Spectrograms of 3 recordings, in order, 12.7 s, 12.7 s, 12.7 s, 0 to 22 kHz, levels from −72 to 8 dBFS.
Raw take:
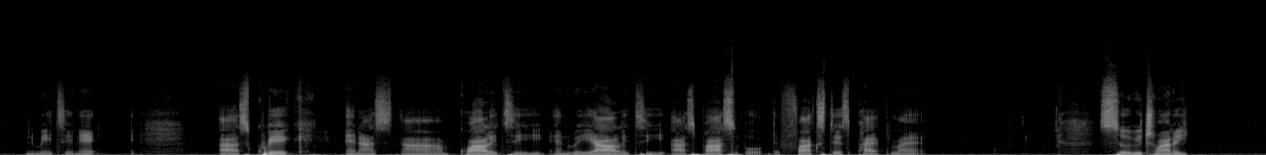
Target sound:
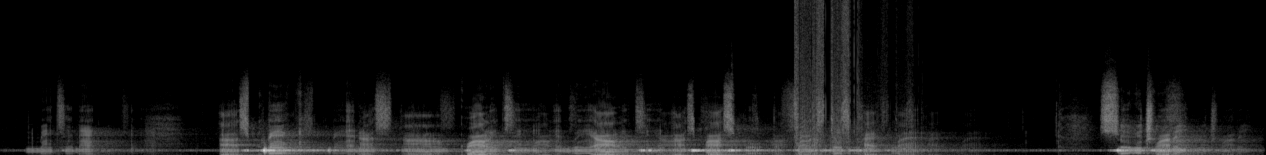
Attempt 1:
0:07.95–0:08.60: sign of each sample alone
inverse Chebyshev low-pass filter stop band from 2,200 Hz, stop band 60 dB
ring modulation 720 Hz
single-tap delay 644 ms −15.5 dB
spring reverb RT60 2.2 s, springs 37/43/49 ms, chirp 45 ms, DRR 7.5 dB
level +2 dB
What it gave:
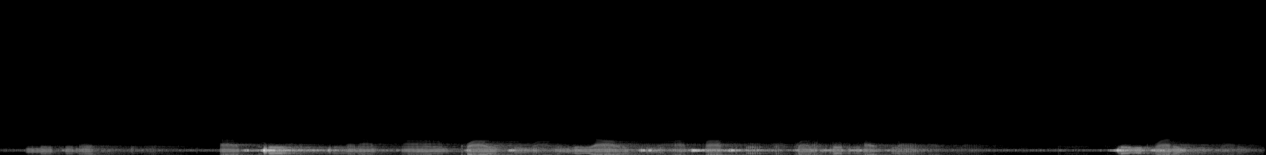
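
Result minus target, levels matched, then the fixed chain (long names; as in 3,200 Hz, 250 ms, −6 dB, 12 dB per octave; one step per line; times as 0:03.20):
2,000 Hz band −11.5 dB
0:07.95–0:08.60: sign of each sample alone
ring modulation 720 Hz
single-tap delay 644 ms −15.5 dB
spring reverb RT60 2.2 s, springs 37/43/49 ms, chirp 45 ms, DRR 7.5 dB
level +2 dB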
